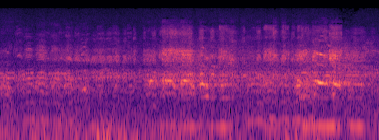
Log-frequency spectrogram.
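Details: Greylag goose flock calling at a moderate distance: a steady chorus of overlapping nasal honks and cackles, softer and more continuous than close calls, with faint low hum underneath.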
